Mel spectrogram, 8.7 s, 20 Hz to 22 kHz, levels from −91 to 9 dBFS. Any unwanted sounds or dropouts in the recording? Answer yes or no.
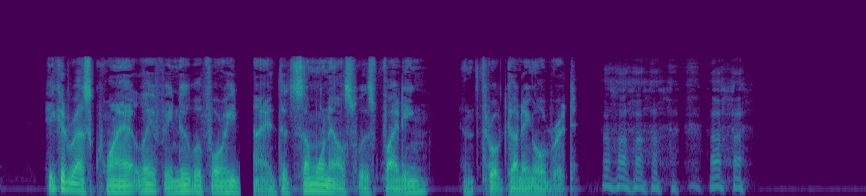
yes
